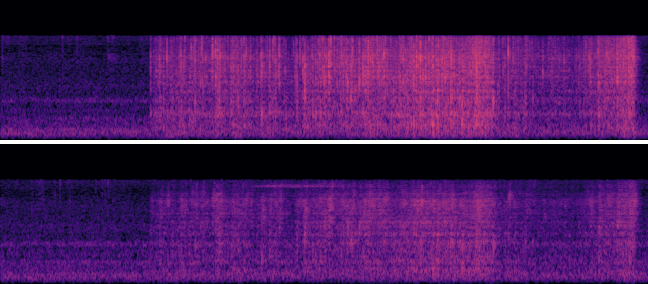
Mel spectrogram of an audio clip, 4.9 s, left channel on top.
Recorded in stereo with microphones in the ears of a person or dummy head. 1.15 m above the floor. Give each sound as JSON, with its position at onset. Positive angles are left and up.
{"t": 1.1, "sound": "crumpling", "side_deg": 85, "distance_m": 0.6}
